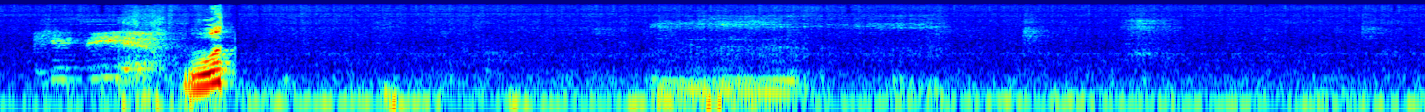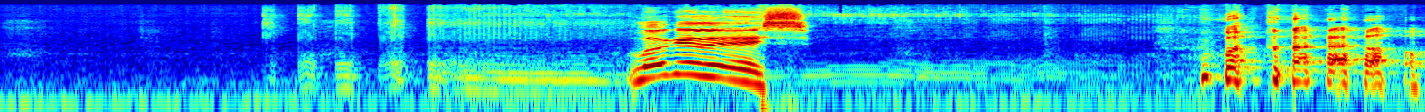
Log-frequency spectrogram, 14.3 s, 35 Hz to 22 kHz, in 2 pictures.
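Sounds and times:
speech: 0.9 - 1.3, 10.3 - 11.2, 13.2 - 14.2
short low buzzy fart: 8.4 - 13.3.

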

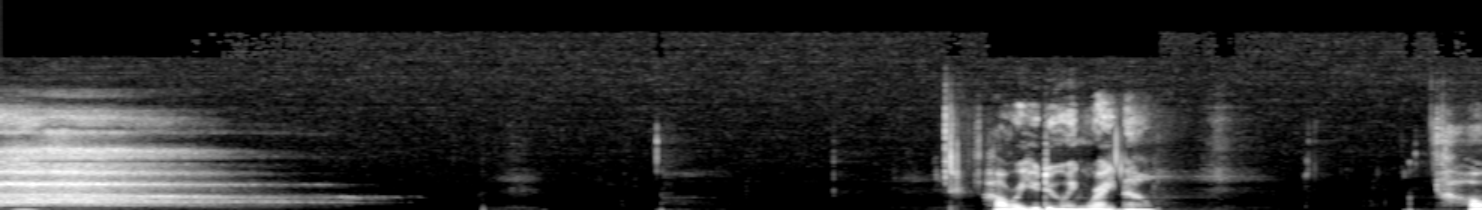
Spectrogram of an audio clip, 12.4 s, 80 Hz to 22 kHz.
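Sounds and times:
long breathy exhale through the open mouth during a guided breathing exercise: 0.0 - 3.4
speech: 8.3 - 9.7.

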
